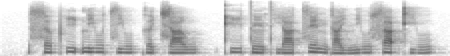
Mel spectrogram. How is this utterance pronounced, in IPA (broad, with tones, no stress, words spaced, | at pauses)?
sə˧pʰi˦ʔ lju˦t͡sju˧kə˧t͡ɕa˧w | kʰi˦t̪ẽ˧t̪ʰja˧ t͡se˥˧nɡa˨˩jn̪ju˧ sa˦ʔkʰju˨˦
